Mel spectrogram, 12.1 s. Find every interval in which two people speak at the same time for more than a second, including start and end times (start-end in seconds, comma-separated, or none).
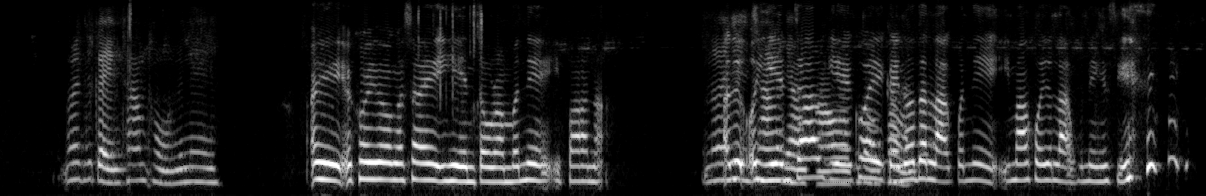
7.2-9.2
